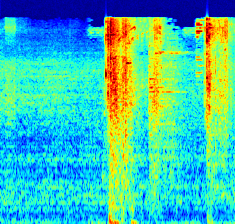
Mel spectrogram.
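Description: A single sharp shot cracks.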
